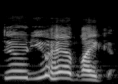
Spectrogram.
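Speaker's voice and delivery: high, loud incredulous scoff; mock the fake claim; Percy's mocking voice. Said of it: "And Percy said".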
